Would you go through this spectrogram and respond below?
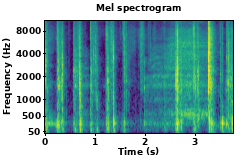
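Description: Tarot cards being shuffled for a nine-card spread, a quiet run of crisp riffling bursts in an irregular rhythm with short pauses between, close and alone without talk.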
